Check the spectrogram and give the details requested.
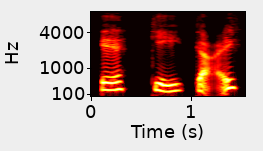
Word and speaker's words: ikigai: It is pronounced iiky guy and it is Japanese combining the word icky meaning life and guy meaning worth or value.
